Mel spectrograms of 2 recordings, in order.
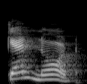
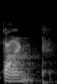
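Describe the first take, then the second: First: It is said as two separate full words. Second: It is said as one contracted syllable.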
